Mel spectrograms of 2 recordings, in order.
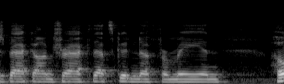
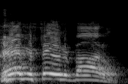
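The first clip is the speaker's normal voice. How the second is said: character shout, much higher and louder; 9 semitones higher, 5 dB louder than usual. Narrating the game, the speaker voices Michelle Green calling Bobby out of the saloon, shouting.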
